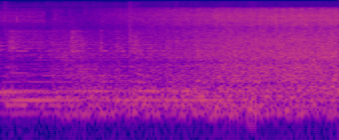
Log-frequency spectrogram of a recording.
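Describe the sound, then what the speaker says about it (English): Water drains out of a flooded sewer as a big metal gate rises in Final Fantasy VII Remake, a steady, even rushing wash with a low hum beneath, fairly quiet and without talk. "Hear the water go down as the gate goes up."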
